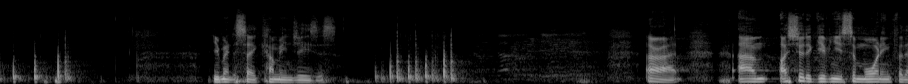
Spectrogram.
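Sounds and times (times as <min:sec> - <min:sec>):
speech: 0:02.1 - 0:03.5, 0:06.5 - 0:09.0
knocking on a door: 0:03.7 - 0:04.6.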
